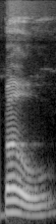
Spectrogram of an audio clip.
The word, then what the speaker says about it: bow: And the word bow, it rhymes with low. So we have bow, and bow rhymes with how. And then we have bow that rhymes with low.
